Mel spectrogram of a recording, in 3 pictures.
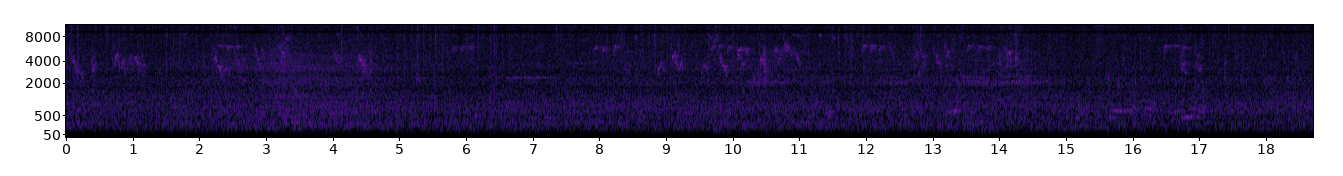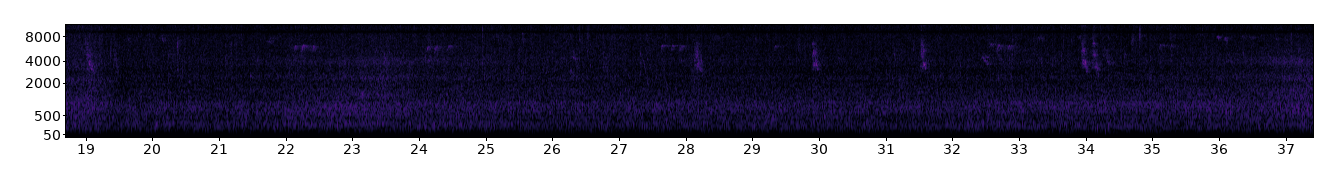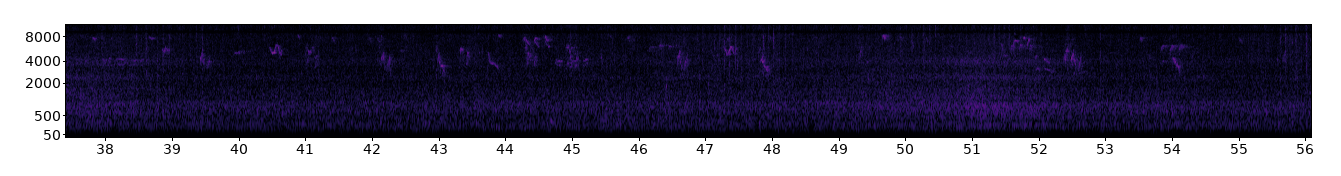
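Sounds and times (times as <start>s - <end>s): faint hiss of rain: 0.0s - 56.0s.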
